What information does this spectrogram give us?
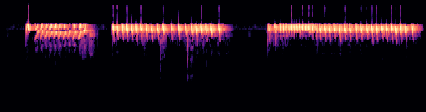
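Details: Orange-headed thrush in full, lively song: a short descending warble, then two long bursts of rapid, high, buzzy chattering notes, separated by brief silences, with faint background hiss.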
